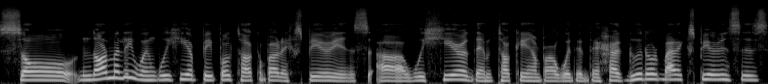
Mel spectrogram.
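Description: With a Colombian accent, a woman talks at a moderate pace and medium pitch with ordinary pitch variation and hardly any pauses, in a dry, close sound with no echo over a quiet background. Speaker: youth group leader. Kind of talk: casual interview chat.

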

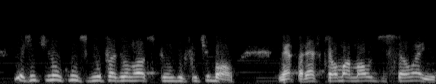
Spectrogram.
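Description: The voice belongs to a man with a high pitch. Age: 50s. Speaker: film director. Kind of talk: interview. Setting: phone call.

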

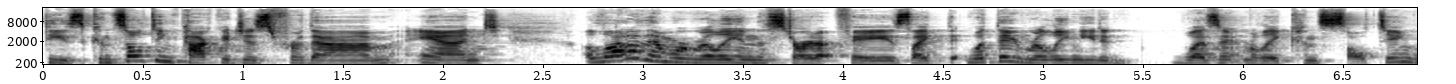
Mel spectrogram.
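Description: Hers is a normal speaking voice at medium pitch, with ordinary pitch variation. The woman moves at a fairly quick pace. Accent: American. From US West Coast, Southern California. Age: 50s. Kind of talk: interview.

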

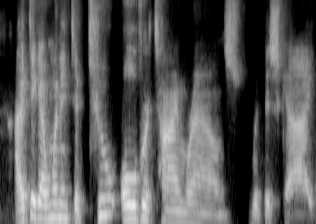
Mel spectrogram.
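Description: Against a quiet background and in a dry, close sound with no echo, a high-pitched man with an American accent talks with lively intonation. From New York area. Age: 50s. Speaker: martial artist. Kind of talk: casual chat.

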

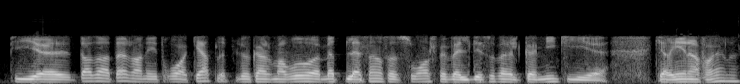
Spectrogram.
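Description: A man's ordinary speaking voice at a medium pitch, moving at a fairly quick pace. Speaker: radio contributor. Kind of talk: casual chat. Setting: phone call.

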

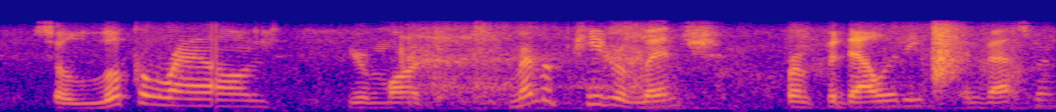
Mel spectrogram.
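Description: Noticeable background noise sits under a man speaking at a moderate pace with long, frequent pauses. His pitch is fairly high, with ordinary variation. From New Jersey (born in Greece, moved at five). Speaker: franchise consultant and author. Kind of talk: interview.

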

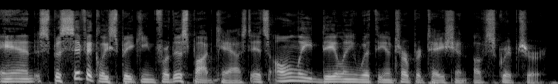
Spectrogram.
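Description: A man speaks at a medium pitch with lively intonation and a bright, sharp tone. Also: quiet background. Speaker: pastor hosting a Bible teaching podcast. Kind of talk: teaching lecture. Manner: fast, continuous with few pauses.

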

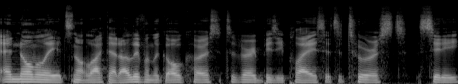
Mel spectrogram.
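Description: A man with an Australian accent talks at a fairly quick pace in a fairly low pitch, keeping his intonation fairly even. The recording is very clean with a silent background. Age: 30s. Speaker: author and music researcher. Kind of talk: casual chat.

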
